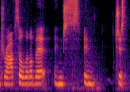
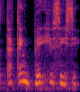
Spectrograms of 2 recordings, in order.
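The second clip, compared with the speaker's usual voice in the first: leaning over to say it much softer; hushed aside; 7 dB quieter than usual. Acted. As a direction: lean in and drop the voice to a hush. June leans over and goes.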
